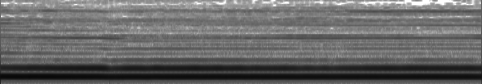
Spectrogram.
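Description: A single sustained wolf howl sound effect, a loud steady tone held without a break and rich in overtones, with nothing else around it.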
